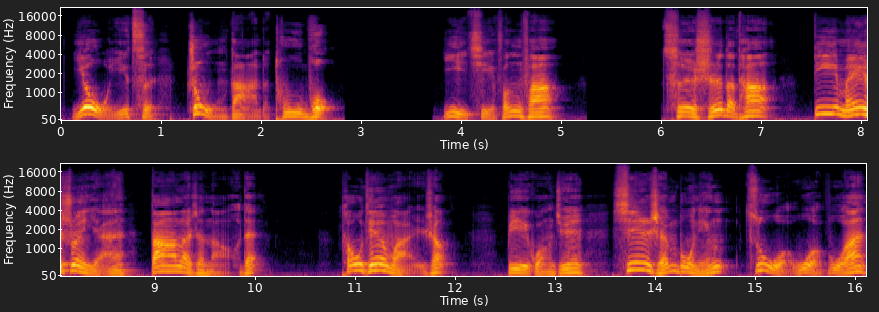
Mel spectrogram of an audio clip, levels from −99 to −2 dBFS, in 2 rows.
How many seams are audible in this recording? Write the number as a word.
one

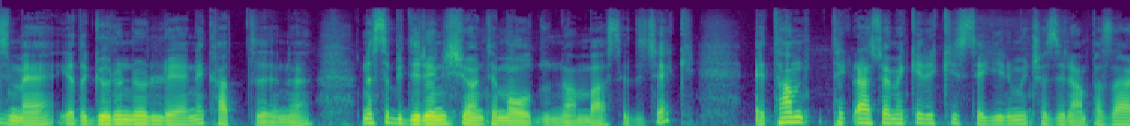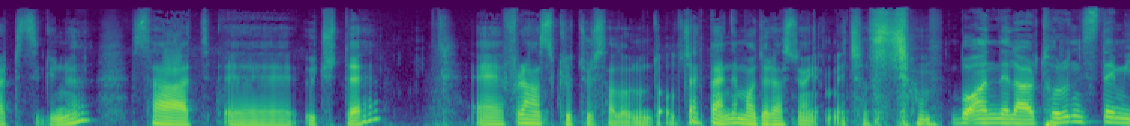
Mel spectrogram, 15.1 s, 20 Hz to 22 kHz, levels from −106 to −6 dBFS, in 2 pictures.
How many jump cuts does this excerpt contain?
one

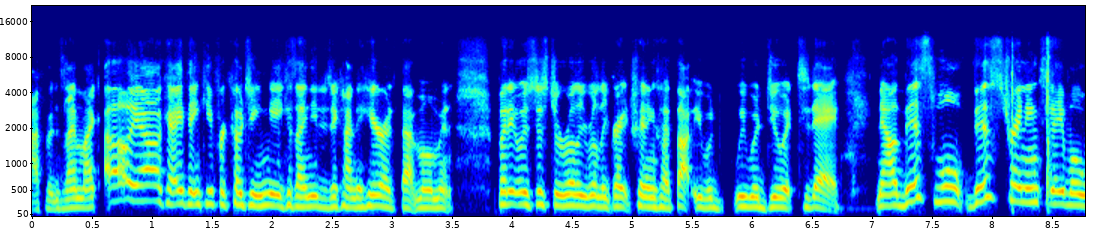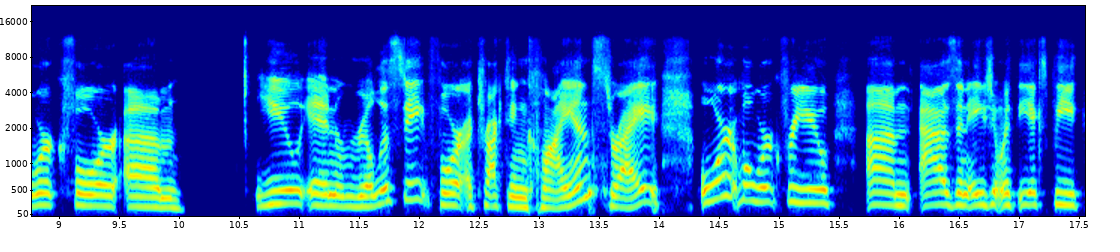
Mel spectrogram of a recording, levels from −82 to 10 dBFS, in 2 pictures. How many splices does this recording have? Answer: zero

